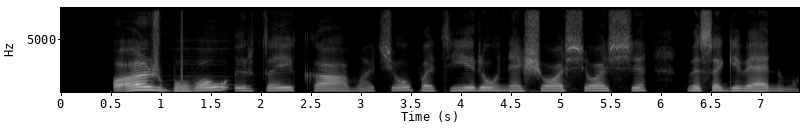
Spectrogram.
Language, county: Lithuanian, Telšiai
